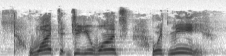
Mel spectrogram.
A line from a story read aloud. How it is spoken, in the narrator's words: he cried out and fell at his feet, shouting at the top of his voice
